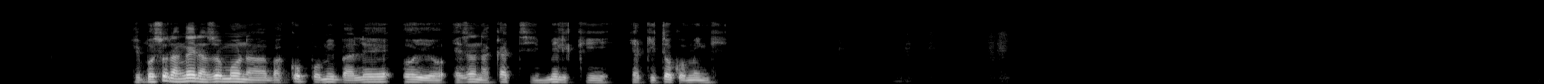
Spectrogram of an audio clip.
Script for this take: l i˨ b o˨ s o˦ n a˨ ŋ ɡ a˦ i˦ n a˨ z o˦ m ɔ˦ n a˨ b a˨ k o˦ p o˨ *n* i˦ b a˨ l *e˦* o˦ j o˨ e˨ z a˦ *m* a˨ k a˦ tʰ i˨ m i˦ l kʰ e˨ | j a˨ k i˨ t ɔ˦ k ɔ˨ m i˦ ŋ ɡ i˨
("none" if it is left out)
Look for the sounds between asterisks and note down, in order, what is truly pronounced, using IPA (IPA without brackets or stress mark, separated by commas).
m, e˦, n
